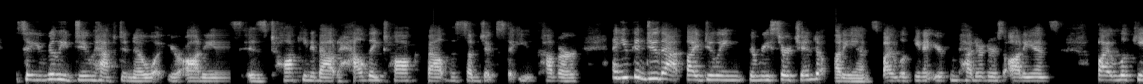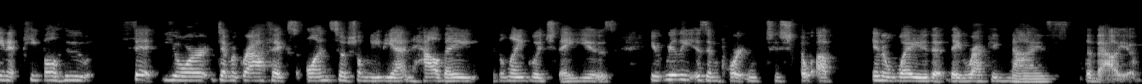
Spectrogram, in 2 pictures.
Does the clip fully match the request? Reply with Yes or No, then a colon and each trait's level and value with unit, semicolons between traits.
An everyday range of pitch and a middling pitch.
Yes: average, 4.3 semitones; medium, 180 Hz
